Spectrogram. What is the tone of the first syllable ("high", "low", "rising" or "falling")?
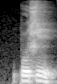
high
